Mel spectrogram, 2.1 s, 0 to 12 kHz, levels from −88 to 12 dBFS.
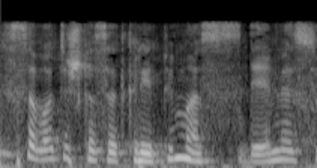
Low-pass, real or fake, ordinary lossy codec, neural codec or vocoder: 7.2 kHz; fake; MP3, 48 kbps; codec, 16 kHz, 4 kbps, FunCodec, trained on Chinese and English, 50 frames a second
